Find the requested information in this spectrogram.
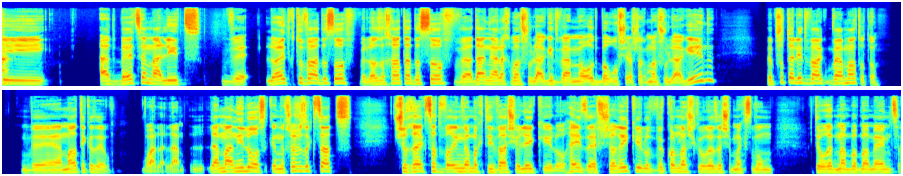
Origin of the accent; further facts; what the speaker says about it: Ramat Gan, Tel Aviv District, Israel; אני מרמת גן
